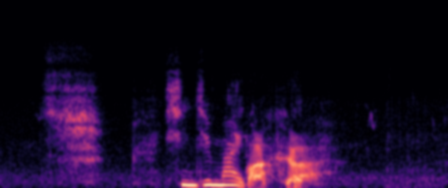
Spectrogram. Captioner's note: speaking japanese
